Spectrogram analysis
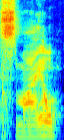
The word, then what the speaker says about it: Smyl: This is called Smile. That's the way it's spelled. SMYL.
